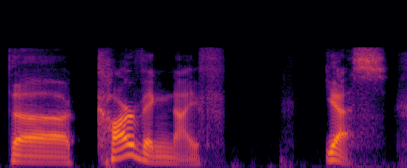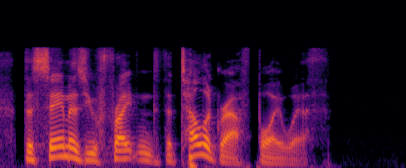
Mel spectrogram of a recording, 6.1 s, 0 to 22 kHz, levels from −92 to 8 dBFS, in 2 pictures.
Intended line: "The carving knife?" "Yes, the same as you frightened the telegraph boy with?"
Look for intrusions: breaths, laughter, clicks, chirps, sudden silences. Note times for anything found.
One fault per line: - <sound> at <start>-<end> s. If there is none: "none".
none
